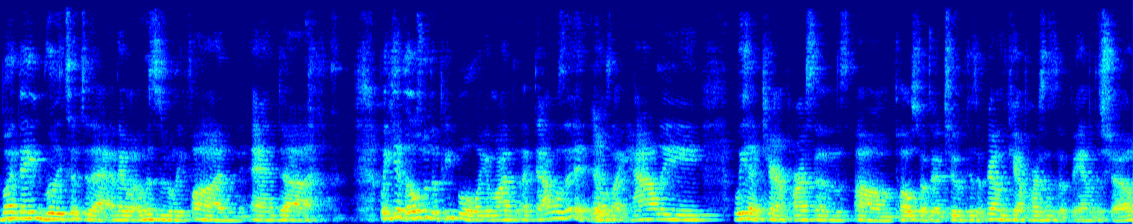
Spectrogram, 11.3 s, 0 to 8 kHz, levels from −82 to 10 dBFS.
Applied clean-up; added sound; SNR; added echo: none; none; none; reverberation time 0.6 s.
